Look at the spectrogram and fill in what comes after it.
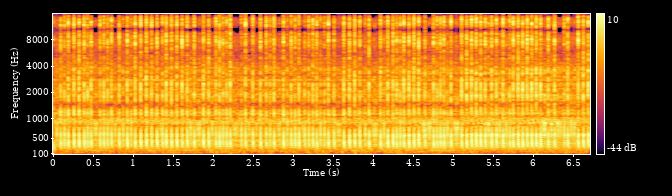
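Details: Ported Poulan 245A chainsaw with bow bar, first start, cold: screaming two-stroke holding high, buzzy, slightly peaky revs with fast even firing; running a little lean, starving a touch, needs carb tuning.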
